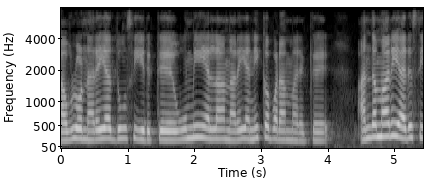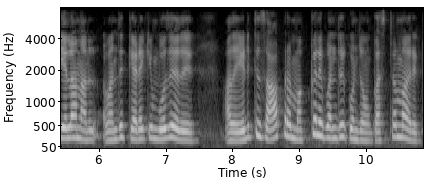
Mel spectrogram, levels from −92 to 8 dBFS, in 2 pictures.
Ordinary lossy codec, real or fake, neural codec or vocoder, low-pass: none; fake; codec, 16 kHz, 2 kbps, FunCodec, trained on LibriTTS, 25 frames a second; 7.2 kHz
